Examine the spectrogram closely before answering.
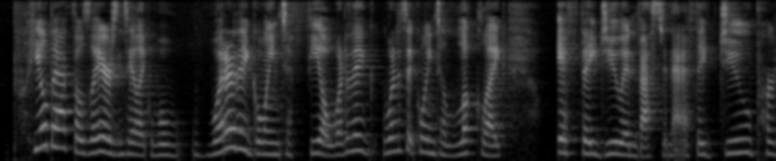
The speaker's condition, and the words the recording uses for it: No condition.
